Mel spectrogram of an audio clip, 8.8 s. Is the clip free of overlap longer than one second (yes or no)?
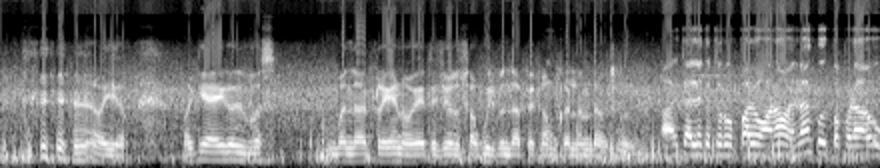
yes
